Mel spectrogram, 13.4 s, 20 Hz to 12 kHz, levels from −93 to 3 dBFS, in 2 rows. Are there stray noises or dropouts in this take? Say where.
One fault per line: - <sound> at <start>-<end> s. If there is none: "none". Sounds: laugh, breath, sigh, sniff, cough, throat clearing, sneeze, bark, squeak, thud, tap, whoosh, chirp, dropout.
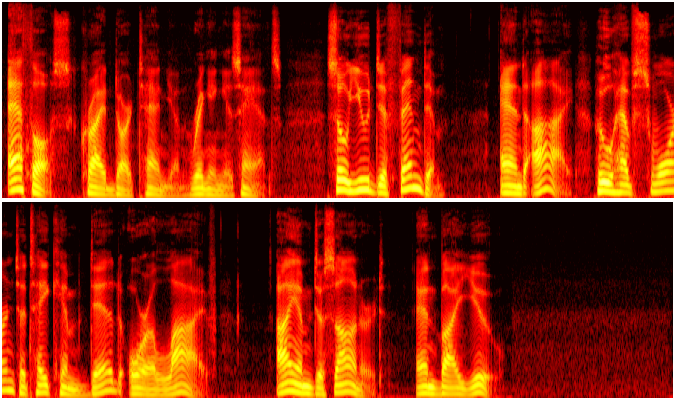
none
